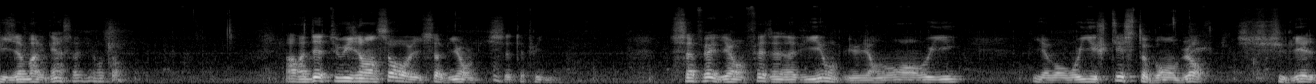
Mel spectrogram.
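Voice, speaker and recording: A man talks at a very slow pace and a medium pitch, with ordinary pitch variation. Long, frequent pauses break up his speech. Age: 80s+. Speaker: war veteran. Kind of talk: interview answer. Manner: storytelling, hesitant.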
